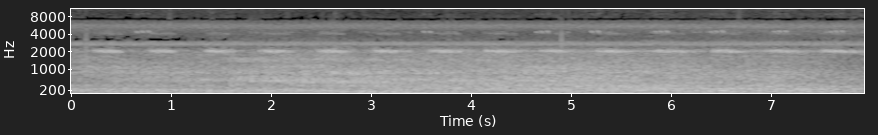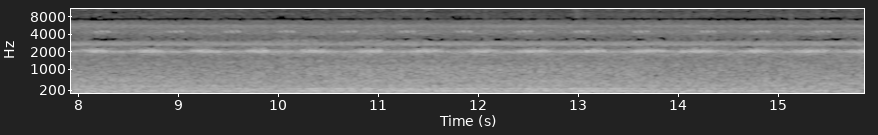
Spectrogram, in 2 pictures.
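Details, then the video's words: Crickets chirping outdoors on a deck in the evening: a steady row of short high chirps, about two per second, over a higher continuous pulsing trill and a broad hiss of background noise. "Cricket Sounds"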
